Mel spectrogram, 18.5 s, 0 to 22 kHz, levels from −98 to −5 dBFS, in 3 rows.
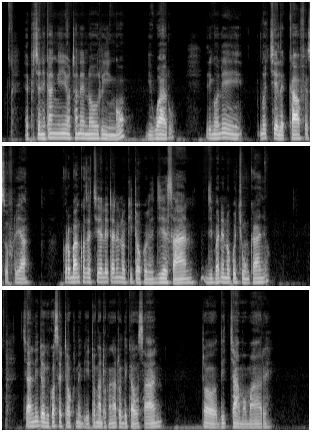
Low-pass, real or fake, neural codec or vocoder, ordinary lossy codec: none; fake; vocoder, 44.1 kHz, 128 mel bands, Pupu-Vocoder; none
